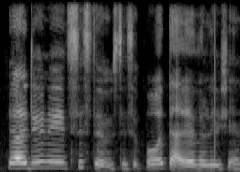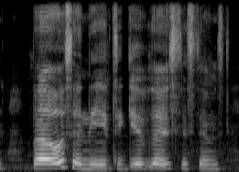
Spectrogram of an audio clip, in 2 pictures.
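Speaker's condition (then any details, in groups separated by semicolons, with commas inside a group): Cerebral palsy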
